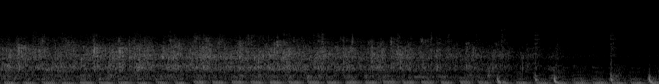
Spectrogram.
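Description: Audience applauding, thinning out near the end, over a low steady hum.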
